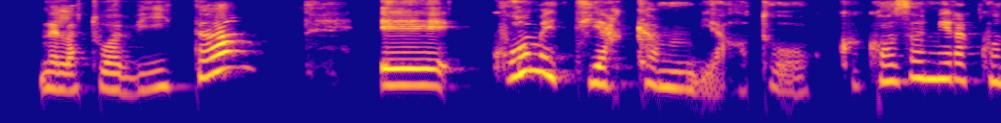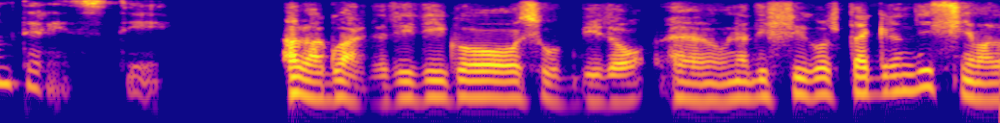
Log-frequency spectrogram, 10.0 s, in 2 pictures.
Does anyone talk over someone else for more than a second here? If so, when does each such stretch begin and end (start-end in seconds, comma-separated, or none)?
none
